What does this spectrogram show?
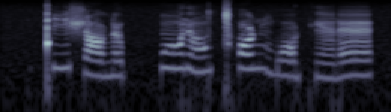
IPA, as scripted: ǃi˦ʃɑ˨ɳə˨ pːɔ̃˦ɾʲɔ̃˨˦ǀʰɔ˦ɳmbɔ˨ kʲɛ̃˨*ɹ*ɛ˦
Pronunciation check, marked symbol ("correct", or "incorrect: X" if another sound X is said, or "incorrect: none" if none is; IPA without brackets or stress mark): incorrect: ɾ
